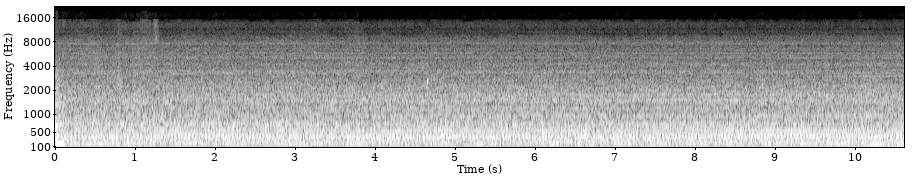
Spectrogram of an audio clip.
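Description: A microwave oven runs while melting butter, giving a steady, faint mechanical hum with a soft fan-like whir that stays constant for the whole stretch, without talking.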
